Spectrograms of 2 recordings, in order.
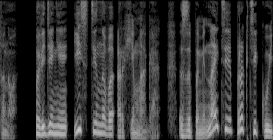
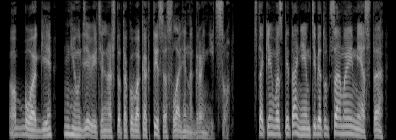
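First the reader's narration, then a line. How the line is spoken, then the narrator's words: Gruff muttering. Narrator (Russian): буркнула повариха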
